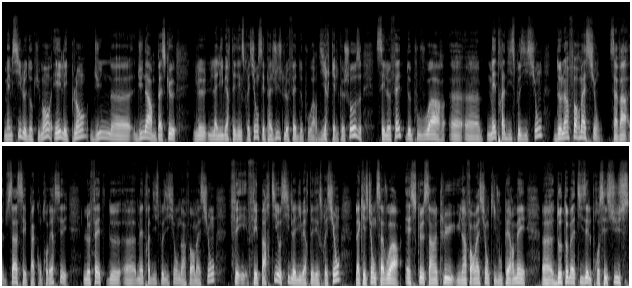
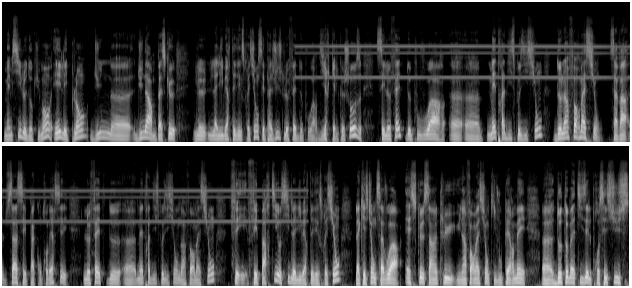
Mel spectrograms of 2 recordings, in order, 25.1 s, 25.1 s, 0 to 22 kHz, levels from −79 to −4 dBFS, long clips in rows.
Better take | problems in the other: first | high-pitched whine; noticeable; from 6 to 19 s; 6 kHz, 15 dB below the speech

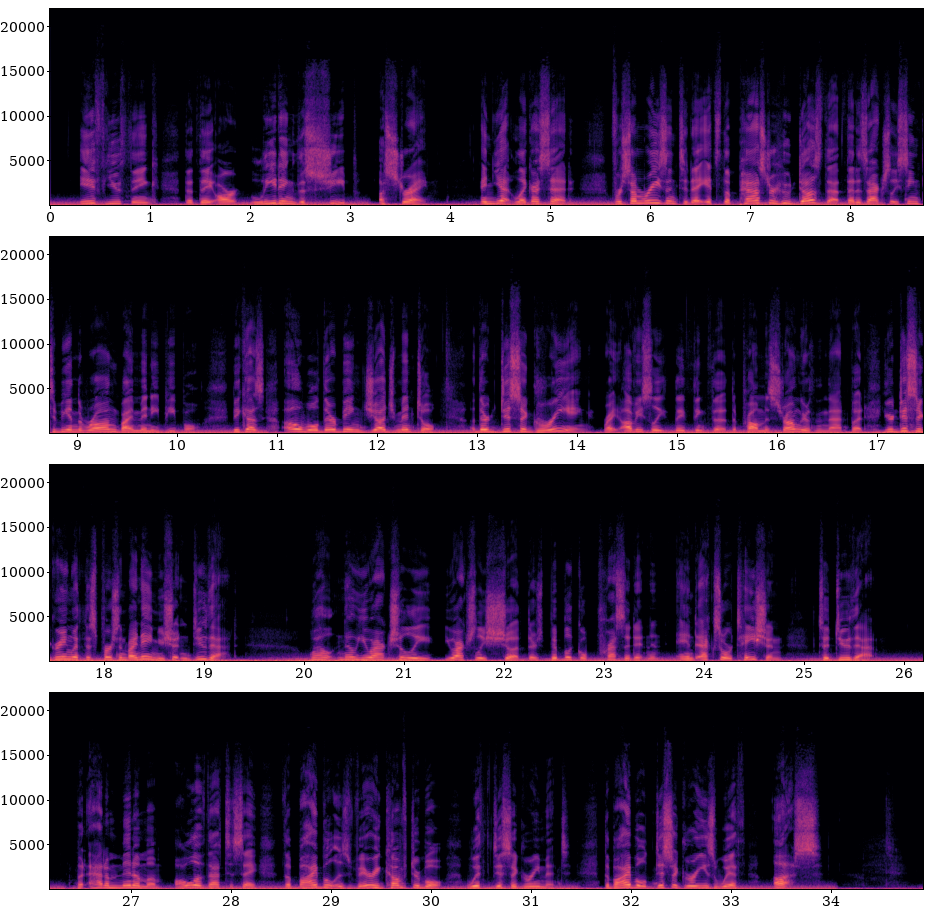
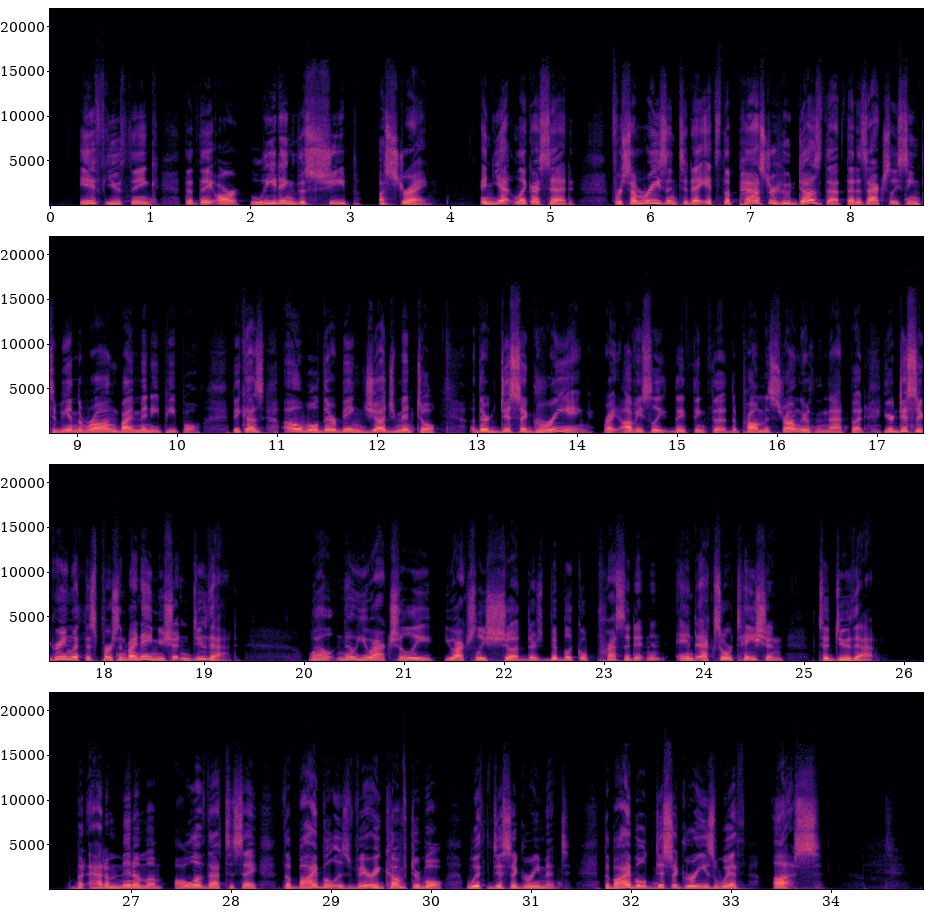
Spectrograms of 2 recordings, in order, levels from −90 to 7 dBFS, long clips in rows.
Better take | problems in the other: second | low rumble; faint; throughout; 20 dB below the speech

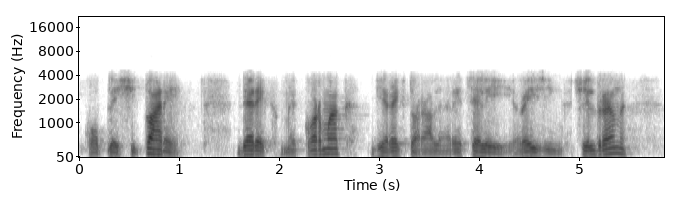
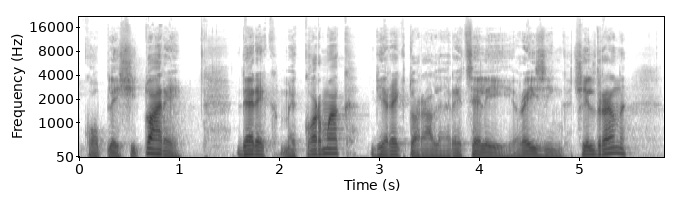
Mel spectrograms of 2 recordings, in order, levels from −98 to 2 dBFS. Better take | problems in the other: second | phone-call audio; nothing above 3.5 kHz

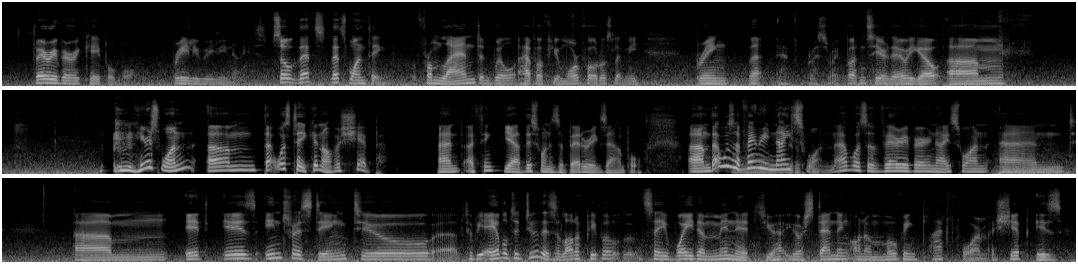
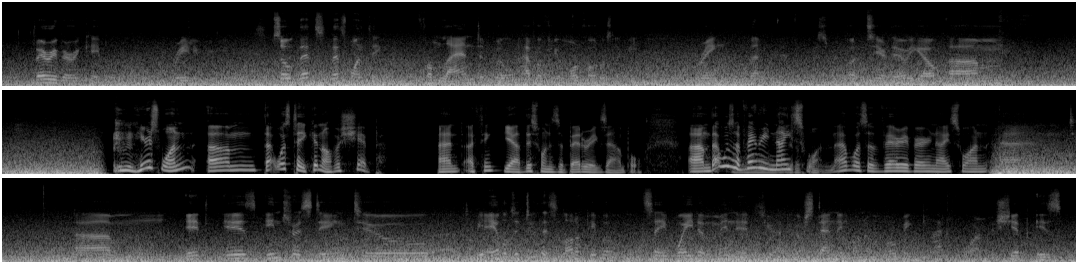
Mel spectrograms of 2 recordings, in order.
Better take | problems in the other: first | wind noise on the microphone; heavy; until 12 s and from 21 s on; 1 dB below the speech; occasional gusts in the first

